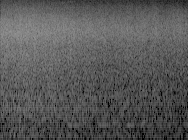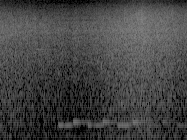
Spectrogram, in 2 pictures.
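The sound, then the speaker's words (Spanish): Gentle small waves of a calm sea wash steadily over wet sand on the shore in a soft, continuous hiss that swells and eases slightly, with faint, soft sustained tones drifting in the background toward the end. “Solamente en la orilla unas suaves olitas se columpian sobre la arena mojada.”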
